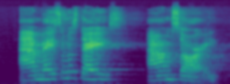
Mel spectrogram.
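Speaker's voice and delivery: ordinary talk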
